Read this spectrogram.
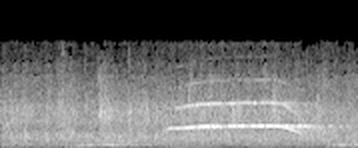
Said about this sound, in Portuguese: Você está entendendo o que é isso? entende, então aplaude Jesus, meu irmão.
